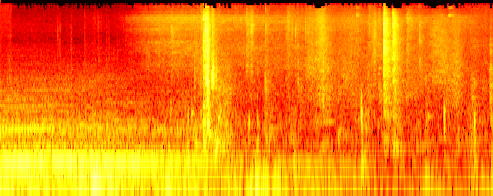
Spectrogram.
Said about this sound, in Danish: Nu skal jeg bare lige se, om øh, jeg for det første kan få parkeret den her bil, og så skal jeg ind og se, om jeg kan finde hende.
